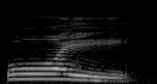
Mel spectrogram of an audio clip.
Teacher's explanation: we start with a round and go to a smile. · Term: slide vowels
